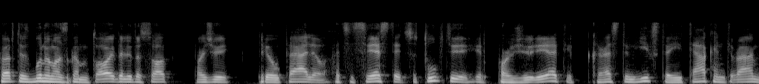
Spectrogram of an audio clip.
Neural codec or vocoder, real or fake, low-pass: codec, 16 kHz, 1 kbps, X-Codec, HuBERT features, trained on general audio; fake; 7.2 kHz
